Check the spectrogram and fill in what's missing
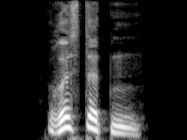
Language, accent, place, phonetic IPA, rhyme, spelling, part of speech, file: German, Germany, Berlin, [ˈʁʏstətn̩], -ʏstətn̩, rüsteten, verb, De-rüsteten.ogg
- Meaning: inflection of rüsten: 1. first/third-person plural preterite 2. first/third-person plural subjunctive II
